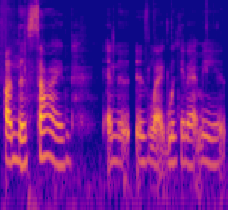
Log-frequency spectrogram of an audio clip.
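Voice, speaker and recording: In a casual monologue recorded from a parked car, a middle-aged spiritual vlogger chats about her dreams, wandering off track with many fillers and self-corrections. She has a congested, mid-range voice that is creaky and darkish in tone. Her pace is normal and her tone level.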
